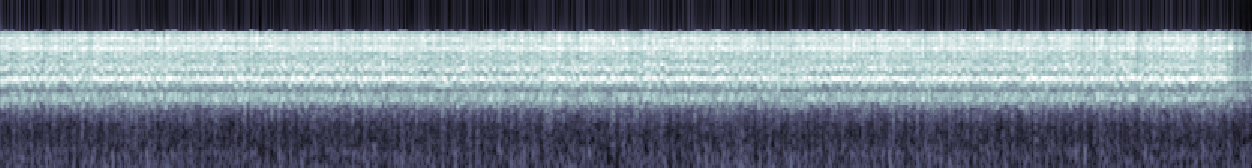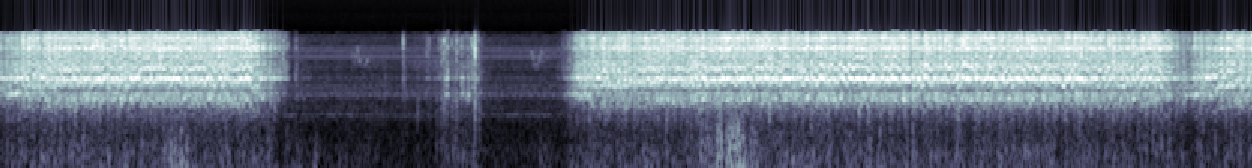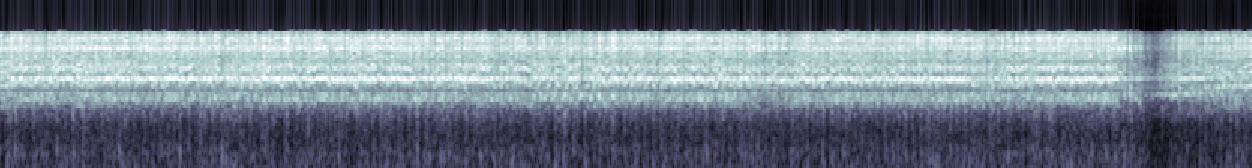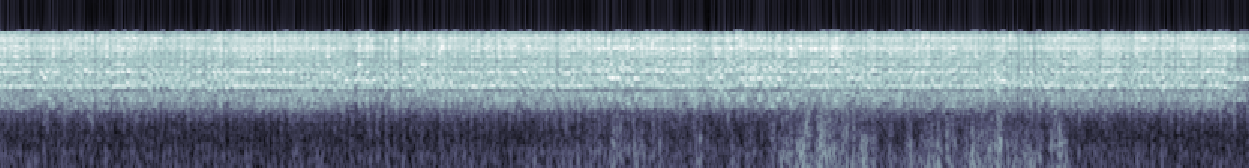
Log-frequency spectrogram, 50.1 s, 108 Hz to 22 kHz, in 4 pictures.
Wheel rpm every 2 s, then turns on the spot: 230, 240, 230, 230, 230, 230, 190, 140, 0, 160, 230, 220, 180, 230, 230, 210, 230, 230, 160, 200, 200, 190, 200, 210, 180.
none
